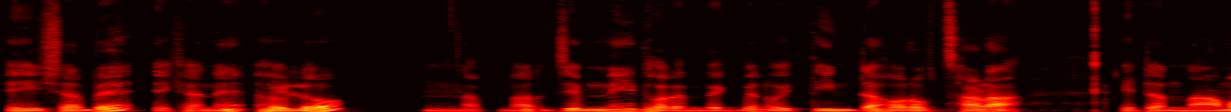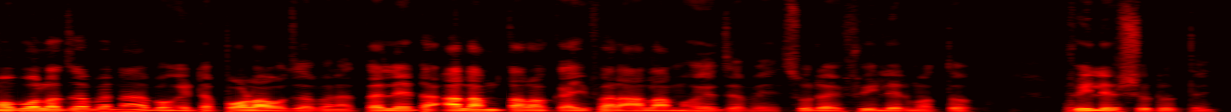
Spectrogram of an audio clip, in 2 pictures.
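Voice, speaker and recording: A man's voice: medium pitch, creaky. A man teaching an online class, who explains step by step and keeps asking his students questions.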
